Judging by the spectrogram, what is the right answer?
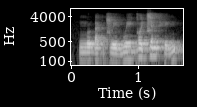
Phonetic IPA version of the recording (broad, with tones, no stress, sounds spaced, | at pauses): ŋ o˨ ʔ a˨ k̚ t͡ɕ w e˨˩ n̪ w e˧ ɡ ɔ˥˧ t͡ɕ a˦ n h e˨˦ ŋ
